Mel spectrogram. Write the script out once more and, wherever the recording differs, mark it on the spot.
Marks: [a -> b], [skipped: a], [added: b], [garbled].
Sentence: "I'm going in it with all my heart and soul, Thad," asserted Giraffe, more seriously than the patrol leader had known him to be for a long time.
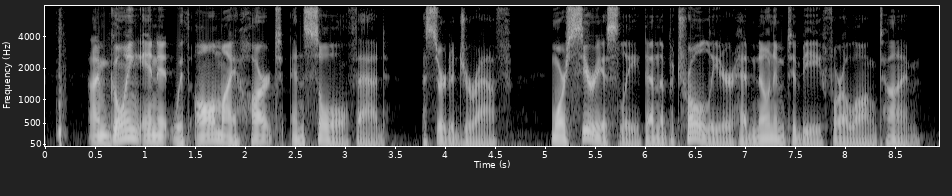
"I'm going in it with all my heart and soul, Thad," asserted Giraffe, more seriously than the patrol leader had known him to be for a long time.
